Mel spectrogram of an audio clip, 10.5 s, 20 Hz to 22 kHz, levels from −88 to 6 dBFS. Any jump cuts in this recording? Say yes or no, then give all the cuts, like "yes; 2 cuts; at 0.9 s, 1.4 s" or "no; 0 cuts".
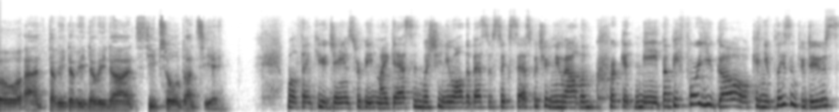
no; 0 cuts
